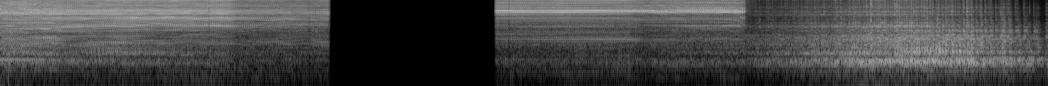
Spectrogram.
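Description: Abrasive cut-off wheel on a drill press grinding slots into a thin stainless steel can, a loud, harsh, high-pitched grind. The sound cuts out completely for about a second and a half midway, resumes with a steady high whine, then drops off about three quarters of the way through and swells again near the end.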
